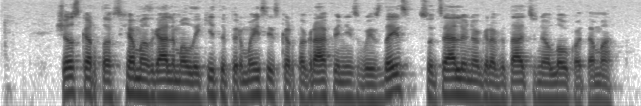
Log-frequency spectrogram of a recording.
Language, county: Lithuanian, Kaunas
